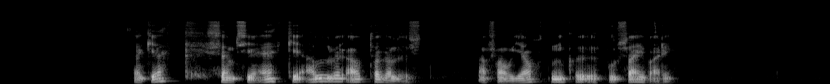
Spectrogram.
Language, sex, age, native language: Icelandic, male, 50-59, Icelandic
